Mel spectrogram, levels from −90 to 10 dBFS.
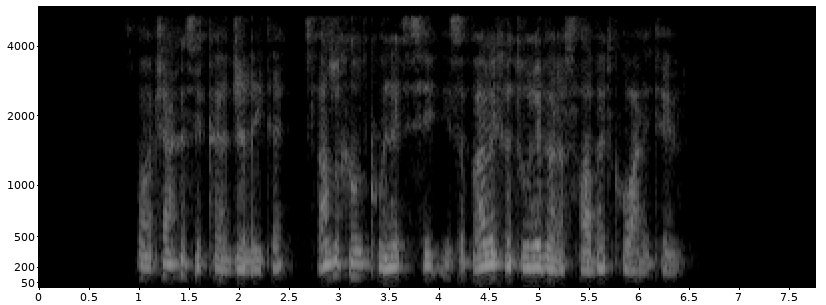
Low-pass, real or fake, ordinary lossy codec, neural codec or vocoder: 5.4 kHz; fake; MP3, 48 kbps; codec, 16 kHz, 4 kbps, FreqCodec, smaller model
